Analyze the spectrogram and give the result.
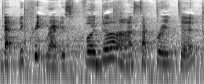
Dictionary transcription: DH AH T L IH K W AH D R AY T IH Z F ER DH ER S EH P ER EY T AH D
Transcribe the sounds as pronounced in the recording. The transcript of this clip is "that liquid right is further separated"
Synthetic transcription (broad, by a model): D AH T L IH K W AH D R AY T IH S F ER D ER S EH P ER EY T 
